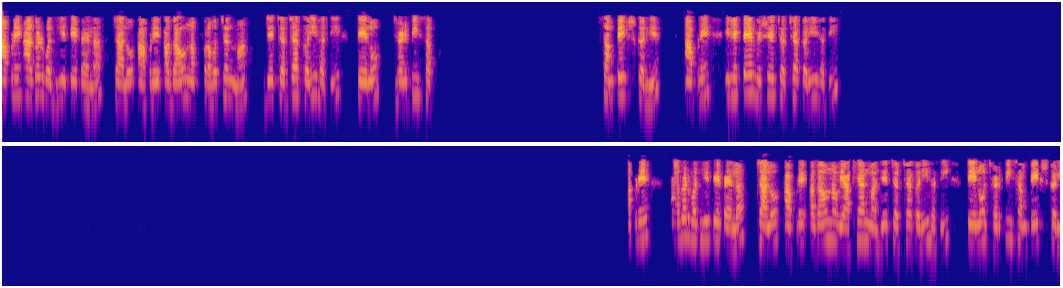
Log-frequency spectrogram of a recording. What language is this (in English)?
Gujarati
